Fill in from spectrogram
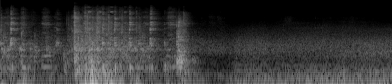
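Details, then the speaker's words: Lawn mower with a new pull cord. Rough pull-start bursts turn the engine over but it never catches, and the electric start does not engage. Hand testing showed no spark; a bad ignition coil is suspected. "from what I can tell it doesn't have spark but uh see if the electric start Works doesn't sound like it's engaging"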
